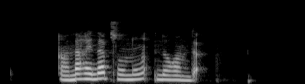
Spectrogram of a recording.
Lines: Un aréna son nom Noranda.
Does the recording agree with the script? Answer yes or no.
yes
